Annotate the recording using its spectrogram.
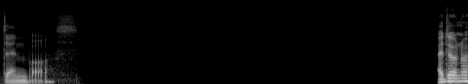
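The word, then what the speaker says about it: Den Bosch: It's pronounced Den Boss.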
